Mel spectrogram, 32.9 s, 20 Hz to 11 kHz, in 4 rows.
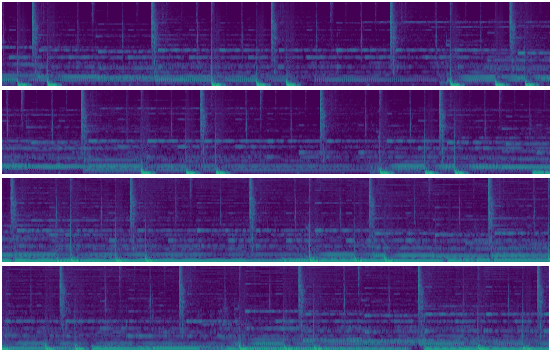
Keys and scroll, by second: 0.0 ctrl+z, 1.8-2.2 scroll up 1, 2.8 ctrl+z, 7.6 ctrl+z, 8.4 ctrl+z, 10.1 ctrl+z, 10.6 scroll down 1, 10.8-11.1 scroll up 1, 12.1 ctrl+z, 12.7 scroll down 1, 13.2 scroll up 1, 13.3 ctrl+z, 14.7 ctrl+z, 15.2 ctrl+z, 16.1 ctrl+z, 16.3 scroll down 1, 16.3-16.9 scroll up 1, 17.0 ctrl+z, 17.6 scroll down 1, 17.9 scroll up 1, 18.1 ctrl+z, 20.1 scroll down 1, 20.4 scroll up 1, 22.6 scroll down 1, 23.8 [, 24.4 ctrl+z, 25.4 ctrl+z, 26.0 ctrl+z, 27.8 scroll down 1, 27.9 scroll up 1, 29.4 scroll down 1, 29.5 scroll up 1, 30.0 ctrl+z, 30.4 ctrl+z, 31.0 ctrl+z, 32.5 ctrl+z.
